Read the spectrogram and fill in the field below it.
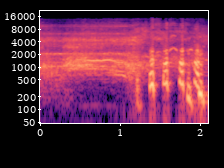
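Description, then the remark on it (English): A Wilhelm scream stock sound effect: one loud, sustained, strained male cry lasting about a second, followed by a string of short, choppy vocal bursts. “Yes, that's the Wilhelm scream.”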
